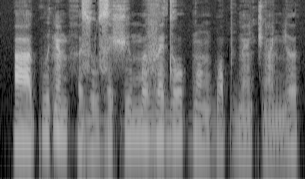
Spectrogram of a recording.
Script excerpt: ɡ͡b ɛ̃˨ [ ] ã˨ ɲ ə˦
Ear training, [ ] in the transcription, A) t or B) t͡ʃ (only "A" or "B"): B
